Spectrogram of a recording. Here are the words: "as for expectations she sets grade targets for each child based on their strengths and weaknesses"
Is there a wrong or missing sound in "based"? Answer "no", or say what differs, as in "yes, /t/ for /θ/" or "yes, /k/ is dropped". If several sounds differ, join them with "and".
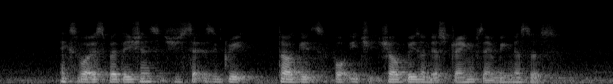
yes, /t/ is dropped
